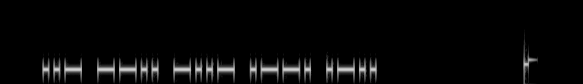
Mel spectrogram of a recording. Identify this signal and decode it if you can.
Morse code, heard as a keyed tone, about 22 wpm, 700 Hz. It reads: UZXPL
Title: Code Groups - 5 Letters - 22wpm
